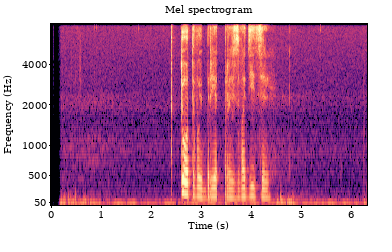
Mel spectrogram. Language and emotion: Russian, angry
